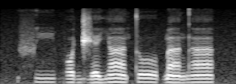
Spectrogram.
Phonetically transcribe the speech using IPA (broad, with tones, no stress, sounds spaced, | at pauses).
f iː˨ b ɔ˨ d͡ʒ ɛ˨ j ã˦˨ t oː˦˨ ɓ ã˧ d ã˦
